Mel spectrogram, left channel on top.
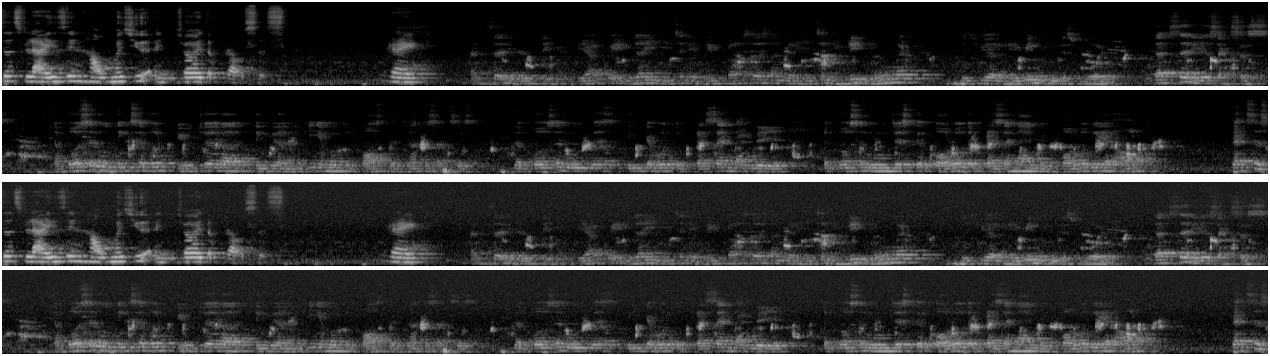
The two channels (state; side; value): noise; right; hiss, 14 dB below the sound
